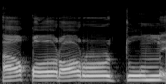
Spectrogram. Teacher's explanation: এখানে হামজা শক্ত, কফ কলকলা হবে এবং ভারী, এরপরে দুইটা র আছে, দুইটাই ভারী, রর।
